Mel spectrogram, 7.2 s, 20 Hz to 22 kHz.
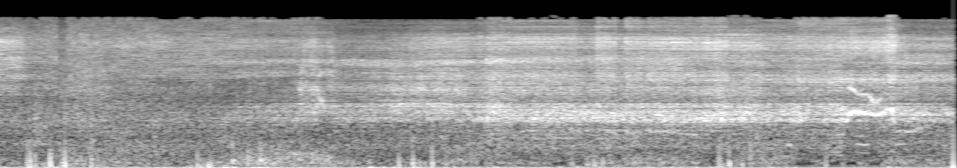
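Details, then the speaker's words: Steady hissing air-water spray as the mouth is rinsed during preparation of a fractured Ti-base implant abutment at tooth position 18. "that's where we were fulcrum off the teeth and prep we'll rinse it out"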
